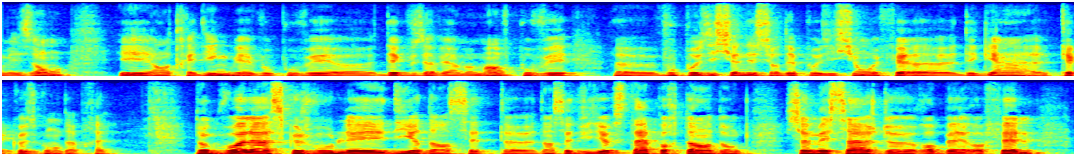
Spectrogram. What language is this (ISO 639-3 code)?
fra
